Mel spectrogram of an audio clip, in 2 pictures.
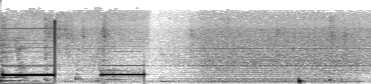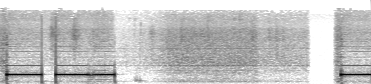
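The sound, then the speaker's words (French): Ringing tones of an outgoing telephone call sound as several steady, low-pitched beeps separated by quieter stretches of hiss and faint hum, with a few sharp clicks. “Nous appelons la mère de Porco.”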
